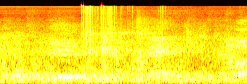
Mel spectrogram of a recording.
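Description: Low murmur of voices in a hall, with a short cluster of sharp clicks a little under a second in.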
